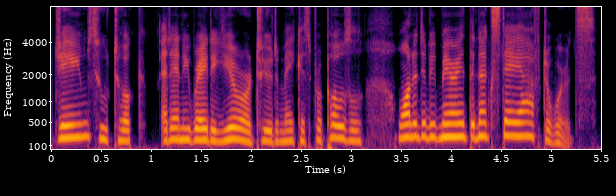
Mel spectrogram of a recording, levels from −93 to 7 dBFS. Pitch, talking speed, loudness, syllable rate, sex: 195 Hz, 240 wpm, -18 LUFS, 6.0 syllables/s, female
